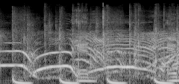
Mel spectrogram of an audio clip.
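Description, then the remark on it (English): A group of carolers from Yucaipa cheers and whoops in a studio, with gliding high-pitched shouts over the noise and heavy low thumps landing about every half second, loud throughout. “Give yourselves a round of quality applause.”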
